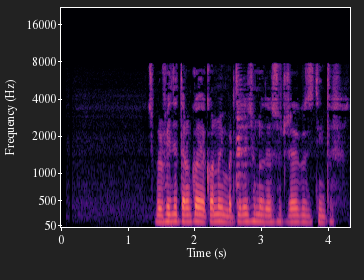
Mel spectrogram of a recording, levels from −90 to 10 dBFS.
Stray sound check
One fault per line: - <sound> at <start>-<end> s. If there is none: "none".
none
